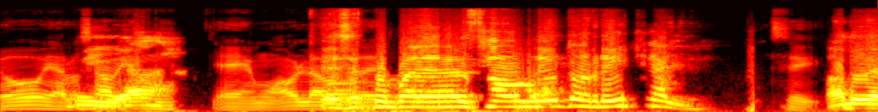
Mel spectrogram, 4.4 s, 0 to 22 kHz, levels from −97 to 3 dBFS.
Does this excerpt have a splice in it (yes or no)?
yes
